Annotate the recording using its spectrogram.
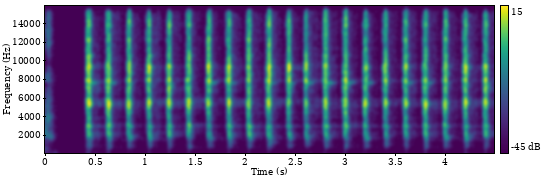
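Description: Quiz countdown timer sound effect: a clock ticking evenly, about five ticks a second, starting about half a second in.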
